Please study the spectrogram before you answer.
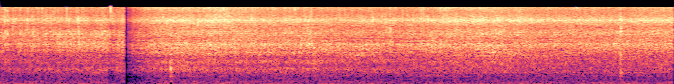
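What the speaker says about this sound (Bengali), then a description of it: "এবার আলুর বলসগুলো আমি দিয়ে দিচ্ছি। সয়া সস দেখো দিয়ে দিচ্ছি।" Potato balls with soy sauce sizzling hard in a hot pan, a dense, steady frying hiss that stays loud and continuous, broken only by a brief dip near the start.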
